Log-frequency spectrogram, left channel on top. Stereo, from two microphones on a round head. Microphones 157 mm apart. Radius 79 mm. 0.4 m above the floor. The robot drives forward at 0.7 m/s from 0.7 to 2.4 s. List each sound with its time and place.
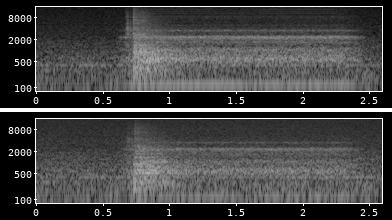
0.7 s a pop: 55° left (ahead or behind), 5.5 m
